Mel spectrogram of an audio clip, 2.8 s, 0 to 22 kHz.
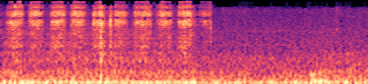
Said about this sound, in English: Now we'll go over it with some 320 sandpaper.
